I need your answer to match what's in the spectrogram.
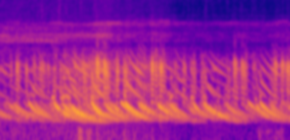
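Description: A chorus of male túngara frogs, small inch-and-a-half-long frogs, calling at dusk in a forest with pools of water: overlapping downward-sweeping whines repeating rapidly and steadily, several frogs at once, fairly loud with no talking.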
